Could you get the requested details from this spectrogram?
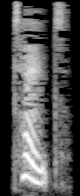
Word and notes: tote: təʋt

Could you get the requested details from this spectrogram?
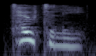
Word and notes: totally: ‘təʋtəlı

